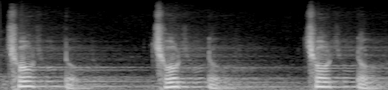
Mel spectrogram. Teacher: ছোতে গলাটা একটু উপরে আছে, ওটে নিচে আসছে, আবার টোতে উঠে যাচ্ছে, ছোট্ট, ছোট্ট, ছোট্ট।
